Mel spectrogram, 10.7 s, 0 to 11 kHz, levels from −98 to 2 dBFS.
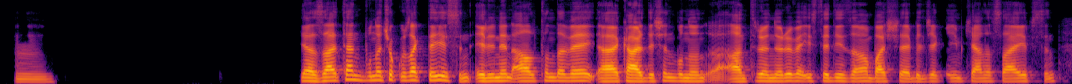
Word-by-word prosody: Hımm. 100 -1 -11 2.5
Ya 135 -2 +4
zaten 145 +6 +2
buna 165 +2 0
çok - - -3
uzak 165 +1 0
değilsin, 155 -6 0
elinin 130 +2 +2
altında 135 +2 0
ve, 140 0 +3
eee, 120 0 +4
kardeşin 125 +2 +3
bunun, 125 -1 -1
eee, - - -13
antrenörü 125 +3 -1
ve 135 -2 0
istediğin 130 +1 -3
zaman 125 0 -2
başlayabilecek 120 0 -3
imkâna 120 0 -5
sahipsin. 120 0 -4
125 Hz, 115 wpm, -20 LUFS, 120-135 Hz, 2.5 s, Ya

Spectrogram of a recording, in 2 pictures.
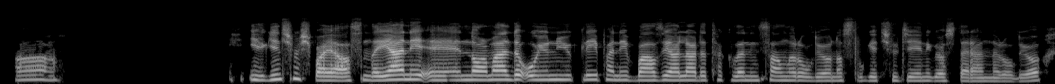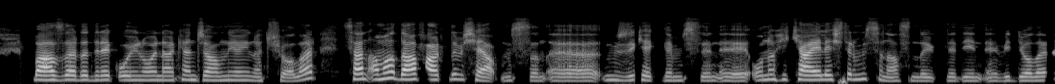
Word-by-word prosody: A! 210 0 -4 1.7
İh - - -22
ilginçmiş 225 +5 -1
bayağı 185 -2 +4
aslında, 190 +1 -3
yani, 220 +4 +7
eee, 200 -2 0
normalde 215 +1 +4
oyunu 210 +1 -1
yükleyip, 220 +1 -4
hani, 205 -3 -4
bazı 195 +1 +1
yerlerde 195 0 +1
takılan 190 -2 -7
insanlar 190 -1 -5
oluyor, 175 0 -6
nasıl 175 -1 -10
geçileceğini 175 0 -7
gösterenler 155 -2 -6
oluyor. 150 +5 -6 0.5
Bazıları 210 0 +6
da 210 -2 0
direkt 205 -1 0
oyun 200 0 -1
oynarken 200 +2 -1
canlı 195 0 0
yayın 195 -1 -3
açıyorlar. 175 - -2 0.3
Sen 245 0 +5
ama 260 +3 +3
daha 230 +1 +9
farklı 235 0 +4
bir 230 - -6
şey 210 -5 +1
yapmışsın, 175 0 -3
eee, 170 0 -2
müzik 205 0 -5
eklemişsin, 180 -2 -6
eee, 165 +1 -2
onu 215 +4 -2
hikâyeleştirmişsin 220 +1 +2
aslında 170 +1 -6
yüklediğin, 170 +1 -7
eee, 165 0 -8
videoları. 175 +1 -2
195 Hz, 130 wpm, -24 LUFS, 175-215 Hz, 1.7 s, daha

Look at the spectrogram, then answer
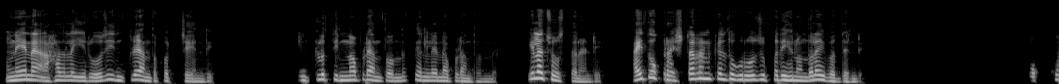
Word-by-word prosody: నేను 210 0 +5
అహ 160 - -4 0.2
ద - - +1
ఈ - - +1
రోజు 170 +7 -1
ఇంట్లో 190 +4 -2
ఎంత 160 -1 -3
ఖర్చయింది. 135 -5 -6 0.9
ఇంట్లో 200 +6 -1
తిన్నప్పుడెంతుంది? 195 -5 0
తినలేనప్పుడెంతుంది? 155 - -3 0.4
ఇలా 290 0 +9
చూస్తానండి. 135 -9 -4 0.4
అయితే 255 +7 +4
ఒక - - -27
రెస్టారెంట్‌కెళ్తే 250 +3 +2
ఒక 215 - +2
రోజుకి 210 -1 0
పదిహేనొందలైపోద్దండి. 180 -9 +1 1.7
ఒక్క - - -10
185 Hz, 115 wpm, -24 LUFS, 155-215 Hz, 1.7 s, ఇలా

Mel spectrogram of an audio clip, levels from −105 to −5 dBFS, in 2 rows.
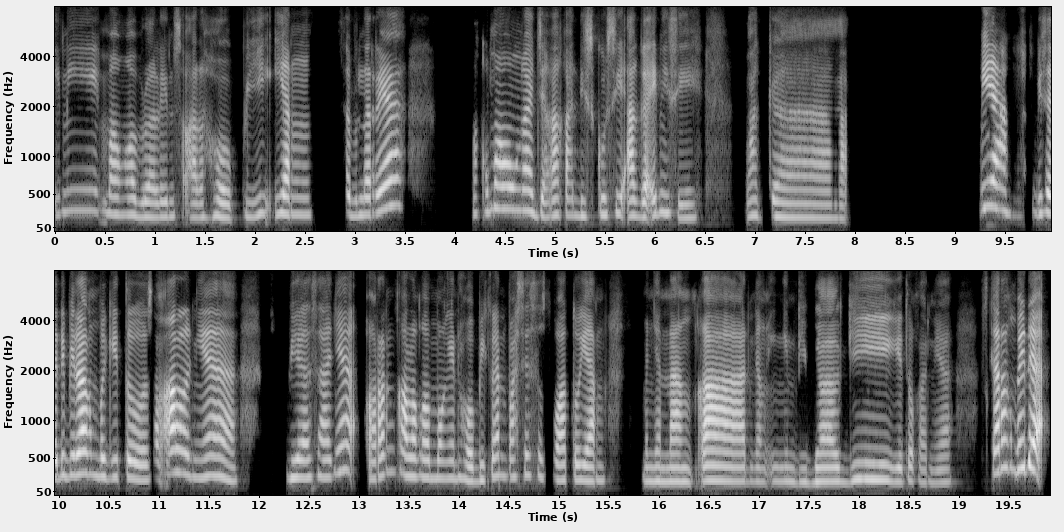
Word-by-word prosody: Ini 255 +4 -14 0.4
mau 230 -1 -1
ngobrolin 195 -3 -4
soal 185 -2 -5
hobi 190 0 -6 0.2
yang 225 -1 0 0.4
sebenarnya 230 +7 +1 0.8
aku 230 +2 -13
mau 300 +1 +2
ngajak 255 -7 0
Kakak 220 0 -2
diskusi 225 +3 -6
agak 205 -1 +2
ini 250 +1 -6
sih, 180 0 -8 0.5
wah 210 +2 -6
agak 185 -3 -5 1.4
Iya, 330 0 +8 0.4
bisa 240 +2 +1
dibilang 275 +2 +7
begitu. 245 -1 -2 0.2
Soalnya, 265 -1 +5 0.8
biasanya 240 +5 -1 0.3
orang 255 +6 +1
kalau 260 -3 +5
ngomongin 230 -1 -2
hobi 195 +1 -1
kan 260 +1 0
pasti 255 +2 -4
sesuatu 210 -4 -2
yang 195 0 +1 0.4
menyenangkan, 190 +1 +4
yang 185 -1 -9
ingin 185 0 -10
dibagi 185 +2 -2 0.4
gitu 185 +2 -5
kan 170 0 -11
ya. 175 - -8 0.4
Sekarang 340 +5 +3
beda, 370 0 +9
220 Hz, 120 wpm, -23 LUFS, 190-245 Hz, 1.4 s, beda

